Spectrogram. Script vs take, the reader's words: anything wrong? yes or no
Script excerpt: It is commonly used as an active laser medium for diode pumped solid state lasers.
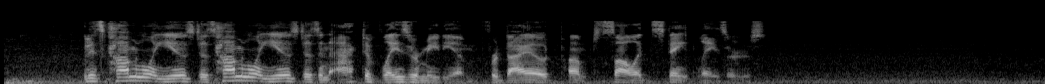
yes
